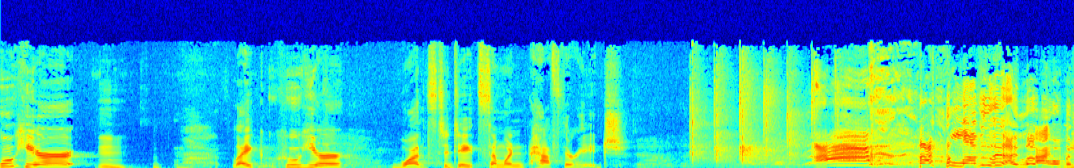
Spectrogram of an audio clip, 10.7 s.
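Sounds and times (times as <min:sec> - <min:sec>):
speech: 0:00.2 - 0:06.3, 0:09.8 - 0:10.7
laughter: 0:06.4 - 0:10.6
audience member clapping: 0:06.9 - 0:08.3.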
